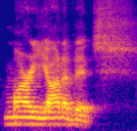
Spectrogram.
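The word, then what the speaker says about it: Marjanović: It's really not that difficult of a name if you kind of like Pronounce. I'm gonna hear you say the last name again. Boban Marjanovic.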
